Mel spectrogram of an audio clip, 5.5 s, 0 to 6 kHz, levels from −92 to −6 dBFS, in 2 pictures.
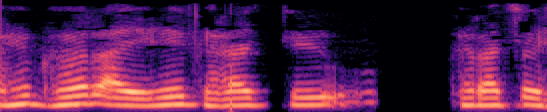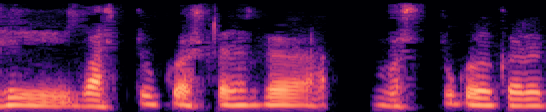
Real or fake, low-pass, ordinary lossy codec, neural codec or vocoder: real; 5.4 kHz; MP3, 24 kbps; none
